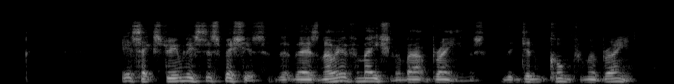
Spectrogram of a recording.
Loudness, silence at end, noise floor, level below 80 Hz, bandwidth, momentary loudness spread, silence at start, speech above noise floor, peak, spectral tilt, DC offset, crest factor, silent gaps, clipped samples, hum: -35 LUFS; 0.4 s; -77 dBFS; -76 dBFS; 8 kHz; 10 LU; 1.2 s; 43 dB; -18 dBFS; -5 dB/octave; under 0.1%; 18 dB; 4.93-5.00 s; under 0.1%; none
